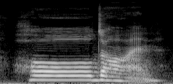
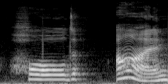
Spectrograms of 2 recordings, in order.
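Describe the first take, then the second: First: The D links over, making 'on' sound like 'dawn'. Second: The two words are said separately.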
